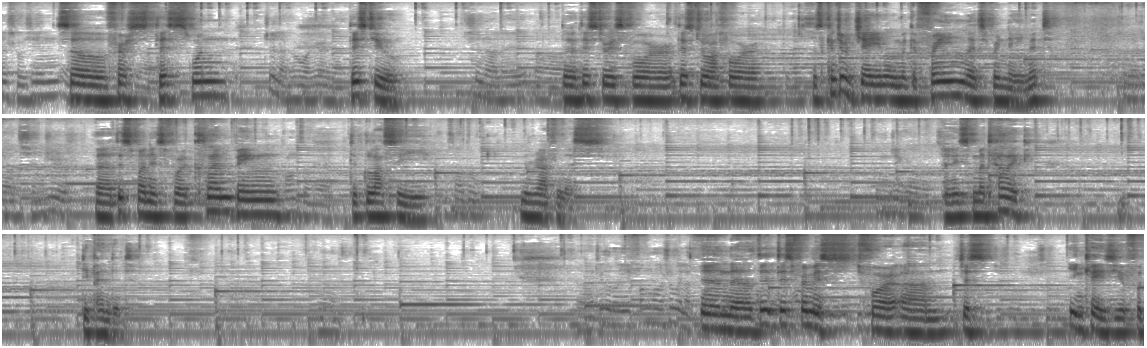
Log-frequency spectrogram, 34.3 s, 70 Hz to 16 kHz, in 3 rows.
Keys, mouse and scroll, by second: 0.5-1.1 drag, 1.5 click, 2.0 drag, 2.6-3.0 drag, 3.6-4.0 drag, 4.4-4.9 drag, 5.3-5.8 drag, 6.9 ctrl+j, 8.9-26.7 right drag, 27.4 middle click, 28.4 middle click, 29.0-29.8 drag, 30.1 middle click, 31.3 click, 33.0-33.5 drag.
